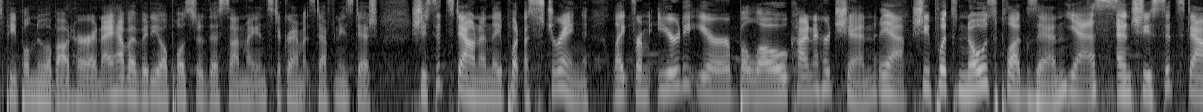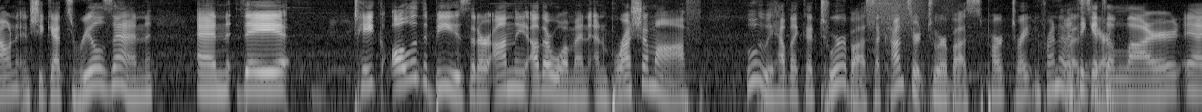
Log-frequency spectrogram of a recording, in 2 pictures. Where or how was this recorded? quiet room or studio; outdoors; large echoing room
outdoors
